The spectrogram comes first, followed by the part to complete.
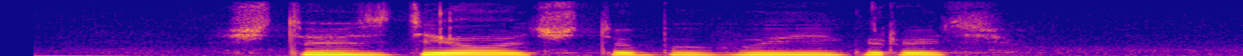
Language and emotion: Russian, sad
